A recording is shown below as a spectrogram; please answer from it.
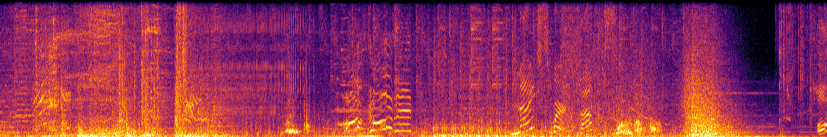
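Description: Cartoon soundtrack: music playing under short vocal sounds from the characters, with a whooshing rush near the end.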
